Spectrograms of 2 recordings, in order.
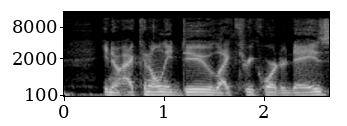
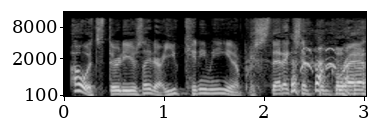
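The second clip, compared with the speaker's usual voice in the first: high, laughing, upbeat sales pitch; breezy reassurance, half laughing; breezy producer reassurance; 6 semitones higher than usual. Retold or imitated. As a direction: oversell it with a laugh. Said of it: "And Rob said".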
